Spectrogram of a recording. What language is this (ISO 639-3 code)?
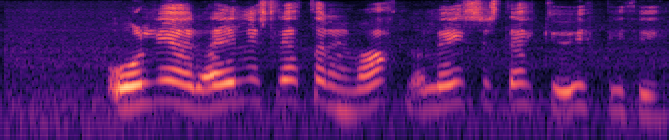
isl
